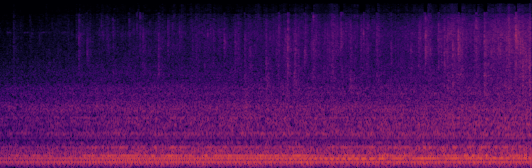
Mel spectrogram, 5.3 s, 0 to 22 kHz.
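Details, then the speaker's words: Shop-built cyclone dust collector with the new 2.5 HP DC motor, turned up from minimum on the speed controller: steady, even rush of air with a low blower hum underneath, no rattles or grinding, running surprisingly quietly. "can't believe how quiet it is. I can hear the air going through it pretty good."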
